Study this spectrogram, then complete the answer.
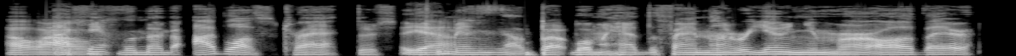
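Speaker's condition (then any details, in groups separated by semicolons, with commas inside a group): Parkinson's disease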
